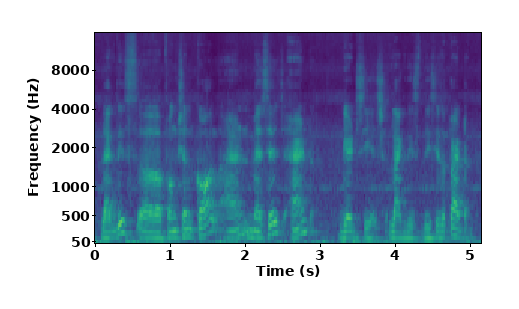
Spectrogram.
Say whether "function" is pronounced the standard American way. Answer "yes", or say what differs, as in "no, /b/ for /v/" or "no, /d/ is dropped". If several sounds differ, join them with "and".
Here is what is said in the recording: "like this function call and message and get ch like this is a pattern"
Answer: yes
